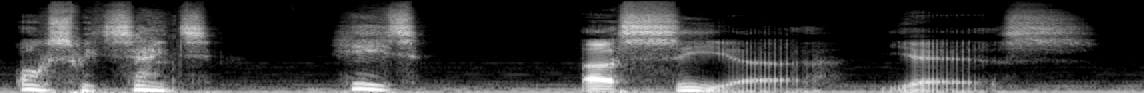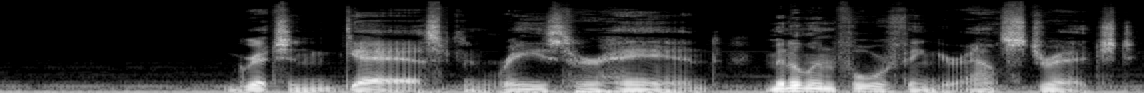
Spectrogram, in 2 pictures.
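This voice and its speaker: A man narrating a horror story and talking to his listener in a folksy, unhurried way. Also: deep voice. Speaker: storyteller host.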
